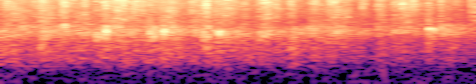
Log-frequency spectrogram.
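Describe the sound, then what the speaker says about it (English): Conference audience applauding at opening ceremonies on the Ajax waterfront, a steady crackle of many hands clapping at moderate volume, with a few sharper claps and faint cheers standing out. "we'll give that a round of applause."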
